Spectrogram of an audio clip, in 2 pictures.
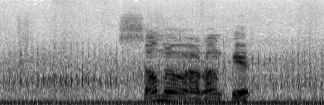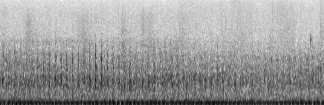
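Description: A helicopter flies in the survival game Sons of the Forest, a steady low rotor drone droning on throughout at moderate level while someone briefly speaks over it.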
